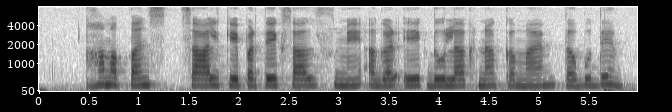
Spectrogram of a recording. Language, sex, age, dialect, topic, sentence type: Magahi, female, 25-30, Western, banking, question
